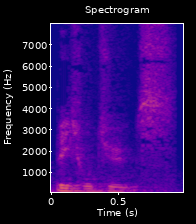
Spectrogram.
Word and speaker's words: Betelgeuse: And what you're looking at there is a star with a spectacular Arabic name, which has been mispronounced so long that we now call it Betelgeuse. It was originally something along the lines of Aptelyaza, meaning shoulder of the giant.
